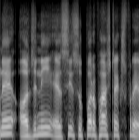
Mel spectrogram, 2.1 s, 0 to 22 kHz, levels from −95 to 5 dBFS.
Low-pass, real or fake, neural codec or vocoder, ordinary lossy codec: none; fake; autoencoder, 48 kHz, 128 numbers a frame, DAC-VAE, trained on Japanese speech; none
